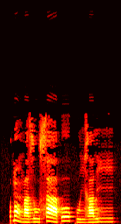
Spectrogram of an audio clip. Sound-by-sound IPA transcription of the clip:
ɗ ɔ̃˦˨ ŋ a˨ z u˨ s aː˦˨ p oː˦ kʷ iː˨ ɣ a˧ l iː˦

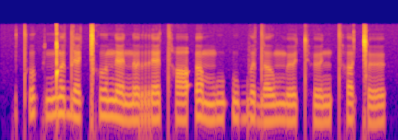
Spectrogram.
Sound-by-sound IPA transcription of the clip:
tʼ ɤ˥˩ k ŋ͡ǃ ə˦ d ɛ˨˩ ǀʰ ɤ˦ n ɛ˨˩ n ə˨˩ r ɛ˨˦ tʰ ɑ˨˦ ʔ ɐ˥˩ m u˨˦ ʔ u˨˦ b ə˥˩ d ɐ˨˦ ʊ̯ m ø˨˦ tʰ ø˨˦ n tʰ ɐ˦ ǀ ø˨˦

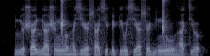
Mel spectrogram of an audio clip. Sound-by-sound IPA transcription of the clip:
ʎ ø ʃ œ ʎ œ ʃ œ ŋ͡ǁ ʊː ɦ œ zʲ øː s œː sʲ œ ɓ e pʲ uː sʲ œː s ʏː bʲ ʊ ŋ͡ǁ uː ɦ ɐː tʲ ʊ

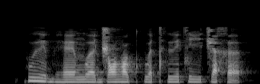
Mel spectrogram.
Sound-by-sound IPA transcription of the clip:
kʷ ɨː ɪ̯ bʱ ɛː ŋʷ ɐː d͡ʒ u ðˤ u kʷʰ a tʰ ɨ ɪ̯ t͡s iː t͡ʃ a x ɐ

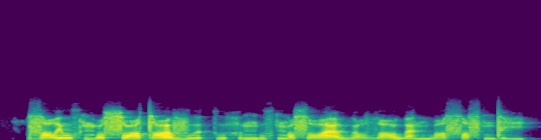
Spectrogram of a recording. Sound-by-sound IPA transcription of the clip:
zˤ i j o x m u sˤ o dˤ o v u ə̯ k u h ʊ ŋ u x ŋ o sˤ ɹ a w ʊ j ðˤ i w a n w i sˤ i sˤ n d i

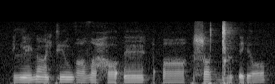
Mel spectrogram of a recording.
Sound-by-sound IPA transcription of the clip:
lʲ ɛ̃˨˦ ɳ ɑ̃˧ kʲ ũ˦ w ɑ˨˦ ðˤ ə˨ h ɒ˧ ʔ ɛ̃˦ | ʔ ɑ˧ | ɬ ɒ˦ ɡ͡ǀ ə̃˧ ʔ ɪ˨ ɾʲ ɔ˦

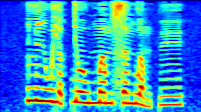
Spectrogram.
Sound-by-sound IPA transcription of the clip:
l iː˥ w j ɐ˨˥ k̚ j o˧ w m ɐ˧ m s ɐ˧ n w ɐ˨˩ m p yː˨

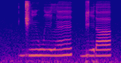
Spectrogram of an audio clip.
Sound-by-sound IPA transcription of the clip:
d͡ʒ ĩ˨ w i˨ l ɛ̃˨˦ | ɡ i˨ ɾ a˧

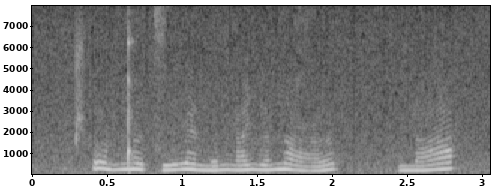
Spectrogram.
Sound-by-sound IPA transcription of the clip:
t͡ʃʼ ɤ˥˩ ŋ͡ǃ ə˥˩ t͡s i˩˥ l ɛ˥˩ n ɤ˩˥ ŋ a˩˥ ʎ ʌ˩˥ n ʌ˥˩ ʕ ə˩˥ | n a˩˥

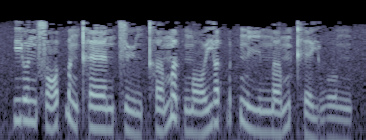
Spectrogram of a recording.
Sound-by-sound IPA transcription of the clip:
j ɵ˧ n s ɔː˨˥ t̚ ɐ˨ ŋ kʰ ɛː˨ n t͡s yː˨˩ ŋ kʰ ɐ˨˥ m ɐ˨ k̚ n̪ ɔː˨˥ j ɐ˥ t̚ ɐ˥ k̚ n̪ iː˨ n̪ ɐ˨˥ m kʰ e˨˩ j w ʊ˨˩ ŋ

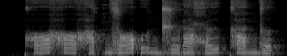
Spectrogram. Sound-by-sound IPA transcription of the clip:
kʰ ɔ h ɔ h ɔ tˤ n z ɔ ʔ u n d͡ʒ ø ɽ a ħ ø kʰ a n d ə

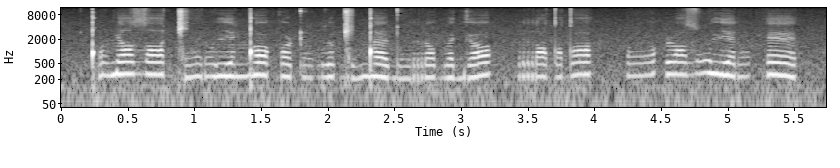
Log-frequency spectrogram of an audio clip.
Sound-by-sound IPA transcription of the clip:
ǃʼ ɔ̤ ɳ i zˤ ɛ ɡ͡ǁ æ̤ ɾ ɔ̤ lʲ æ ŋ͡ǃ ɒ k ɔ ʈ ɔ̤ ɡ l ʊ ɡ͡ǁ ɪ ŋ͡ǃ æ ɖ æ̤ r ɔ b ɜ ɡʲ ɒ | r æ dˤ ʊ dˤ ʌ | ɔ̤ | ɭ ʌ zˤ ṳ lʲ æ ɾ ɔ̤ h ɛ

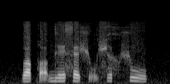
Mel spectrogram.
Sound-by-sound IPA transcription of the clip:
u q o̰ ɡ e s ɛ ʃ o̰ ɕ ø x ʃ u

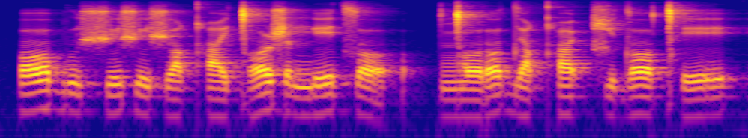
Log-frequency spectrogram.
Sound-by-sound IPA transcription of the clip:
ɔ b u ʃ ʏ ʃ ʏ ʃ ɔ qʰ e ɡ͡ǀ ɔ ʂ ə ŋ e t͡s ɔ ʔ | ŋ͡ǀ ɔ ɾ ɔ d ə qʰ ʏ ʔ t͡ɕ ʏ d ɔ ǀʰ e

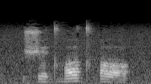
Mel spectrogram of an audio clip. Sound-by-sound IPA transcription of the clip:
ʃ ʏ dʱ ɔ t h ɔ

